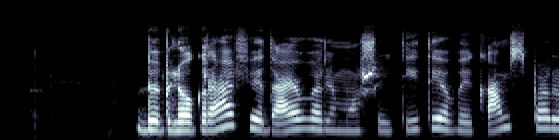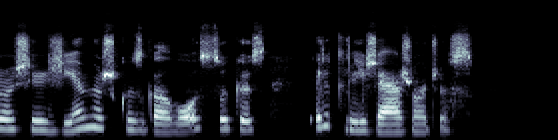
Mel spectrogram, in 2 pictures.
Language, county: Lithuanian, Marijampolė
